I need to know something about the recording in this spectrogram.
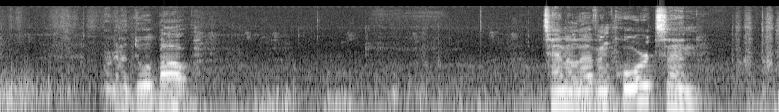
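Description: A man speaks casually, close by.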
